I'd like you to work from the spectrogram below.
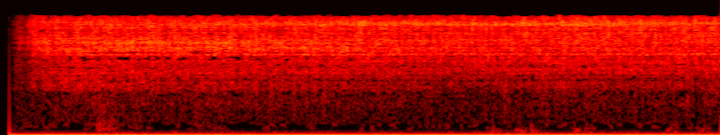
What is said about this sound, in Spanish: La serpiente parecía un arcoíris juguetón cuando sonaba su cola de maracas.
